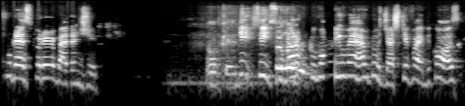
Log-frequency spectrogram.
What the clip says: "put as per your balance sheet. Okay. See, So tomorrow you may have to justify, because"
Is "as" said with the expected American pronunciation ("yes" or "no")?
no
